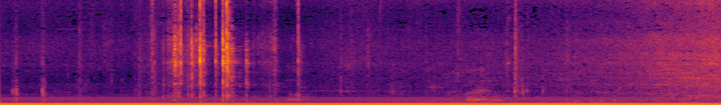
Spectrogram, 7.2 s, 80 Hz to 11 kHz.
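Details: Amplifier with 4440 IC board humming along with the audio: a loud steady low hum sits under everything, unchanged whether sound plays or not. A small capacitor is being swapped to test.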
